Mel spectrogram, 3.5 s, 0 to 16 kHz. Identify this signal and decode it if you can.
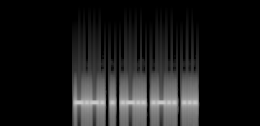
Morse code, heard as a keyed tone, about 34 wpm, 700 Hz. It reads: CELLS
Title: ES:S Suffix - Top 100 Words with Base Words 35wpm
